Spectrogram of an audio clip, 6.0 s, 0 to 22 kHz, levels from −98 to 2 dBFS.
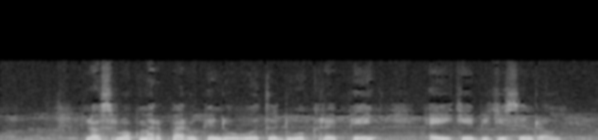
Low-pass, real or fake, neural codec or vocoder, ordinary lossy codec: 19.8 kHz; fake; vocoder, 44.1 kHz, 128 mel bands every 256 samples, BigVGAN v2; AAC, 32 kbps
